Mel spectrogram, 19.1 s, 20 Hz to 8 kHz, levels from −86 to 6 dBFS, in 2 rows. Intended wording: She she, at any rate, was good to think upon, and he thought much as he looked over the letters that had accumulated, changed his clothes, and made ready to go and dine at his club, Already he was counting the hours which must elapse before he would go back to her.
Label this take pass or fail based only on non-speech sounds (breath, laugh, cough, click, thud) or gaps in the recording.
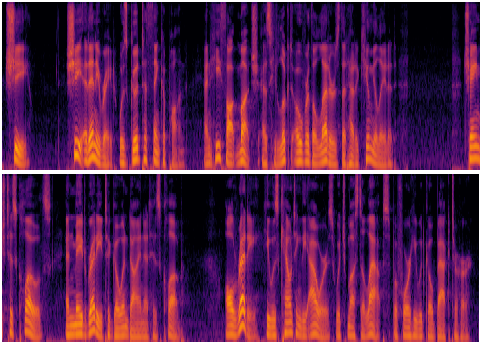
pass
